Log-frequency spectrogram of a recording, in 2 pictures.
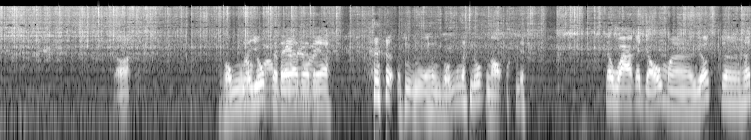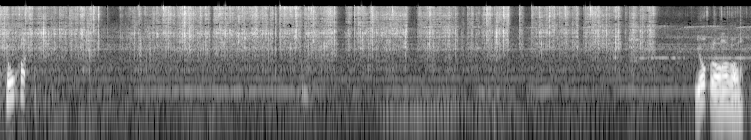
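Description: A welding arc crackles and hisses steadily.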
